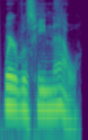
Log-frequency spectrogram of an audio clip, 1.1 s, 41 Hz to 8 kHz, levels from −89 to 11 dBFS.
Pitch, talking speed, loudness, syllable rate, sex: 125 Hz, 215 wpm, -18 LUFS, 5.4 syllables/s, male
